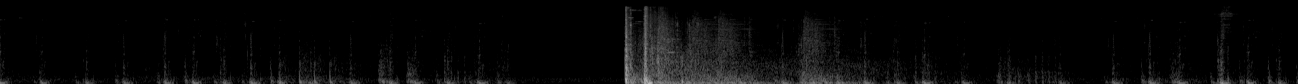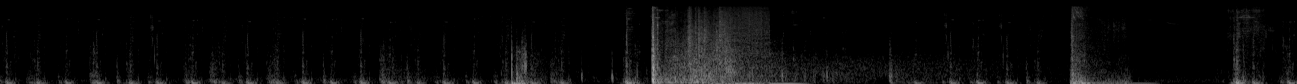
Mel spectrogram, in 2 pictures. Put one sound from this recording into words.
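Running footsteps thud quickly and steadily.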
